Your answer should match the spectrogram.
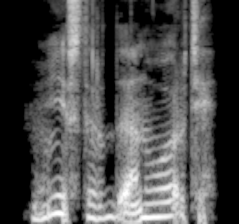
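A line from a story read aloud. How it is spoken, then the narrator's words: Weak, wheezing voice. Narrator (Russian): просипел слабым голосом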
